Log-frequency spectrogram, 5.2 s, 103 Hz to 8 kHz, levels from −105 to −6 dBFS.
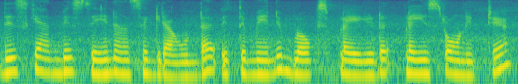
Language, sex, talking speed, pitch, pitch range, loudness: English, female, 160 wpm, 185 Hz, 175-195 Hz, -13 LUFS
